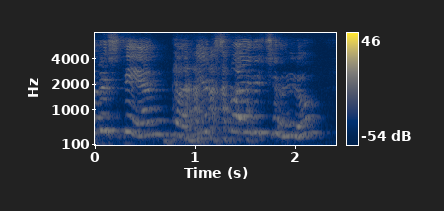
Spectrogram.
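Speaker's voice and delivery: high, loud, laughing explanation; retold giddy elevator explanation; excited explaining. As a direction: tell strangers gleefully.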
